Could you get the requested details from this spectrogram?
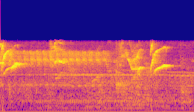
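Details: Slavujar-type canary from Romania giving a continuous high warbled phrase that ends in rapid downward and upward slurred whistles.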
